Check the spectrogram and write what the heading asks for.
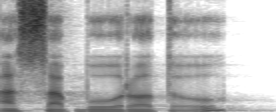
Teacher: Idgham Syamsiyah yaitu memasukkan huruf alif lam menjadi huruf Syamsiah maksudnya huruf Syamsiah tersebut dibaca karena adanya tasydid dan huruf alif lam tetap ada namun tidak dibunyikan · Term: Idgham Syamsiah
